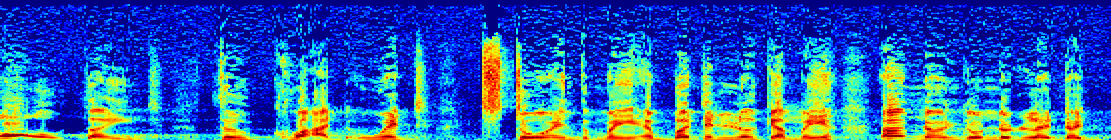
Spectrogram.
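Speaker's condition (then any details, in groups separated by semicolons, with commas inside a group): Cerebral palsy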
